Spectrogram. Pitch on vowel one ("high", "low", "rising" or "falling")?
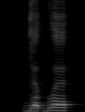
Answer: low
